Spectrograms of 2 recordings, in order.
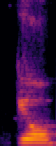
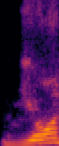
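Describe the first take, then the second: First: The syllable starts with a tense k sound. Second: The syllable starts with a soft g sound. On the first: The speaker calls it right. "आप इसे ग नहीं बल्कि क के साथ प्रोनाउंस करेंगे" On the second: The speaker calls it wrong. "ग्यो नहीं पढ़ा जाएगा"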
